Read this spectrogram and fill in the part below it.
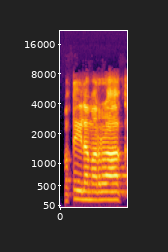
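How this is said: The n sound merges straight into 'raq'. The speaker calls it wrong. "Noon வந்து அதோட சேர்ந்து ... அப்படி வரக்கூடாது"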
